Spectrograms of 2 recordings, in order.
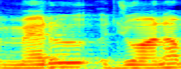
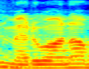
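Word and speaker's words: marijuana: हिंदी में वैसे इसे मैरुजुआना बोलेंगे, पर लेकिन इंग्लिश में प्रोनाउंसिएशन मैरुआना बोलेंगे, ठीक है।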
